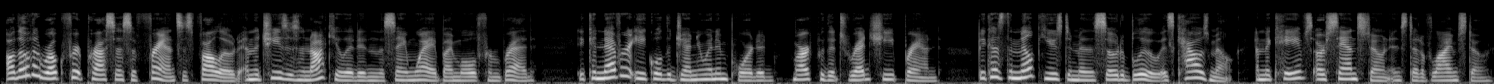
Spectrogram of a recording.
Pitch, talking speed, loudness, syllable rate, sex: 225 Hz, 210 wpm, -18 LUFS, 6.1 syllables/s, female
